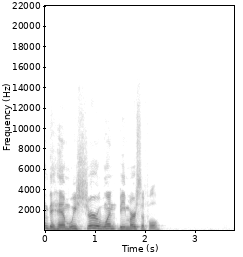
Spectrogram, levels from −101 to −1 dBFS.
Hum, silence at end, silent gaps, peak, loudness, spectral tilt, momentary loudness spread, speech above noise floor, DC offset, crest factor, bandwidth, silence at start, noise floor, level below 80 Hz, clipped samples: none; 1.5 s; none; -32 dBFS; -48 LUFS; -7 dB/octave; 11 LU; over 42 dB; under 0.1%; 16 dB; 13.5 kHz; 0 s; under -90 dBFS; under -90 dBFS; under 0.1%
